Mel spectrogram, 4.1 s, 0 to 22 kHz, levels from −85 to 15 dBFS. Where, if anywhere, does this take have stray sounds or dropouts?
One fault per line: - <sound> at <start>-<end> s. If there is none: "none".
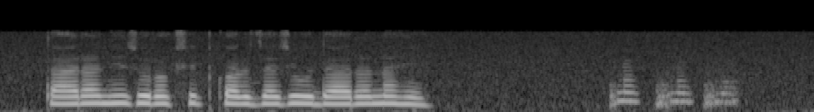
- laugh at 3.0-3.7 s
